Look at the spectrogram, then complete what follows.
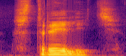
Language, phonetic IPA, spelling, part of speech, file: Belarusian, [ˈstrɛlʲit͡sʲ], стрэліць, verb, Be-стрэліць.ogg
- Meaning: to shoot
